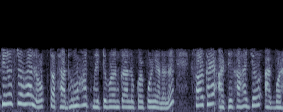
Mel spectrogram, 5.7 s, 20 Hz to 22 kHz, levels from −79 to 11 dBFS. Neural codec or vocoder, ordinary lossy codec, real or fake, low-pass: none; Opus, 32 kbps; real; 3.6 kHz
